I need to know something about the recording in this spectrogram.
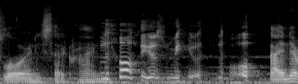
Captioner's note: speaking Spanish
